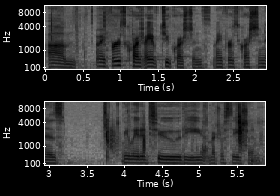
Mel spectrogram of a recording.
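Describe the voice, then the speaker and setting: A man with a raspy voice serves as an alderman and questions staff at a city council meeting. He works through his points in a halting, methodical way. Faint background noise sits under the voice. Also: medium pitch, steady tone. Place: council chamber.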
